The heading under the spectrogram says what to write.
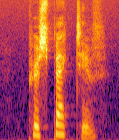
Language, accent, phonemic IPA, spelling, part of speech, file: English, US, /pɚˈspɛk.tɪv/, perspective, noun / adjective, En-us-perspective.ogg
- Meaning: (noun) 1. A view, vista or outlook 2. The appearance of depth in objects, especially as perceived using binocular vision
